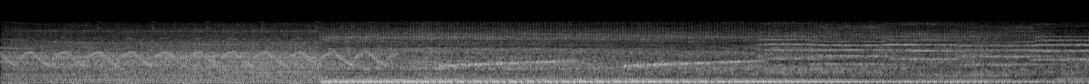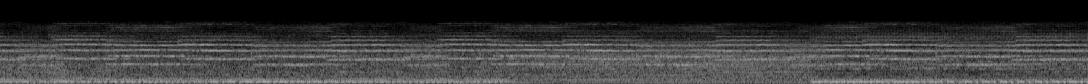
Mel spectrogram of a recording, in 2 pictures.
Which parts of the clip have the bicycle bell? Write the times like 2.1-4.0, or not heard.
not heard.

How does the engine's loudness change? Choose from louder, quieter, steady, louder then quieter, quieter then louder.
quieter.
